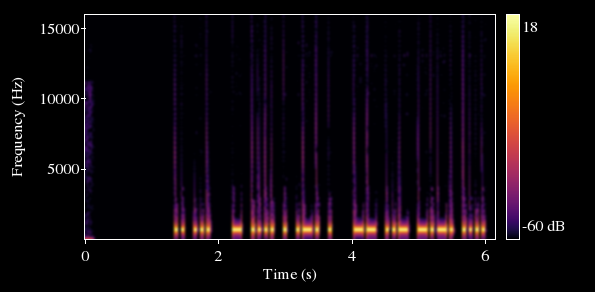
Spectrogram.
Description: Morse code, heard as a keyed tone, about 25 wpm, 700 Hz. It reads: IS THERE MUCH
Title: Sentences from Top 1000 Words - Review Part 4 - 25wpm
